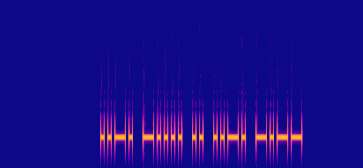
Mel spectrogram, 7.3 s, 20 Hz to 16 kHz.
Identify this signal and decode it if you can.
Morse code, heard as a keyed tone, about 17 wpm, 700 Hz. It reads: F6IFY
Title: DXCC-100 Call Signs - 5 Characters - 17wpm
